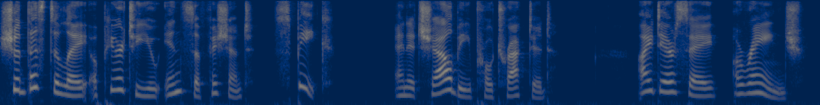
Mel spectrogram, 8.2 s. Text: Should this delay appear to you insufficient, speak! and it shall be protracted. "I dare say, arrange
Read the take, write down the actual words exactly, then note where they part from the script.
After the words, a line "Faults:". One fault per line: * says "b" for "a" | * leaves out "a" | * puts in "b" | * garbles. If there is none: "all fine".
Should this delay appear to you insufficient, speak! and it shall be protracted. "I dare say, arrange
Faults:
all fine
